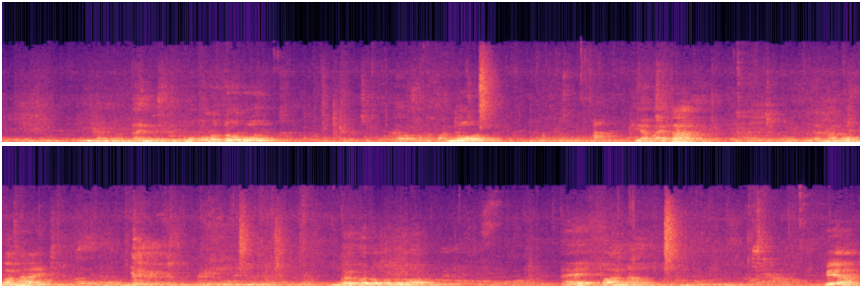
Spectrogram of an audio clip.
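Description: An elderly man speaks steadily through a microphone and loudspeakers in a room with some echo.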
